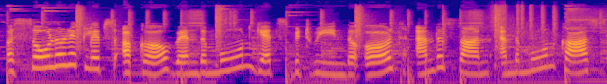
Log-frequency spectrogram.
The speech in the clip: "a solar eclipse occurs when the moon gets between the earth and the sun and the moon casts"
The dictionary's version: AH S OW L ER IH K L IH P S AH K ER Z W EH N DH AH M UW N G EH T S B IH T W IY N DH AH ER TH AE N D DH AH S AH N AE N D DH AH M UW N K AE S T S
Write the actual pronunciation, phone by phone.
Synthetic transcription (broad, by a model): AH S OW L ER IH K L IH P S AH K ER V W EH N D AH M UW N G EH T S B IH T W IY N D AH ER T AE N D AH S AH N AE N D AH M UW N K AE S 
